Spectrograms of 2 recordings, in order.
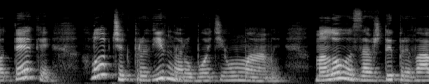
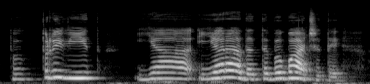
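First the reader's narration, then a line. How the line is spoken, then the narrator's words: Joyful shy stammering babble. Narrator (Ukrainian): радісно пробелькотіла, ледь затинаючись та невміло приховуючи свою сором'язливість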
